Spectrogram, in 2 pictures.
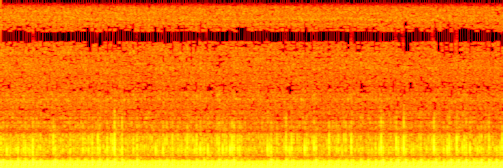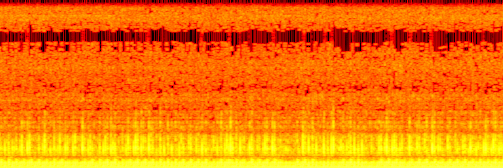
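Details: Subaru STI cold start after sitting two months, cold weather: smooth steady cold idle with even beat, no ticks, knocks or stumbles; normal cold idle.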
